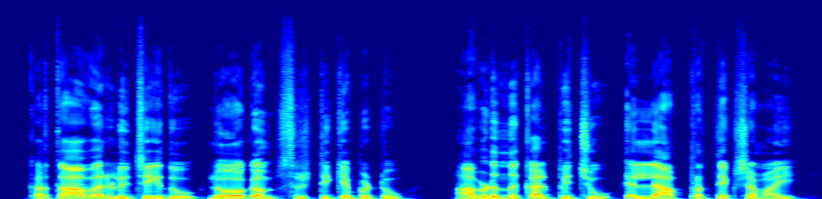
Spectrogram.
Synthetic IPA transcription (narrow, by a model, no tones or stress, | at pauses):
kɐrt̪aːʋɐɾuɭit͡ɕe̞jt̪̬ulo̞ːɡɐmsrɨʂʈik̬ʲːɐp̬ːe̞ʈːu | ɐ̰ʋiɽenːɨkɐlpit͡ɕːue̞lːaːmprɐt̪jɐkʂɐmaːji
